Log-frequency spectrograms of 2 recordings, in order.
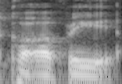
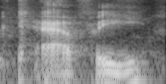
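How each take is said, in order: First: Said in the usual way. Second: "caffee" with a flat A as in cat; "caffee" as an outsider might say it; other people's pronunciation. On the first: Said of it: "my New Jersey accent to come out". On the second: Shown as a demonstration. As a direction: say "caffee", first vowel like cat. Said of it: "How do other people say coffee?".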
